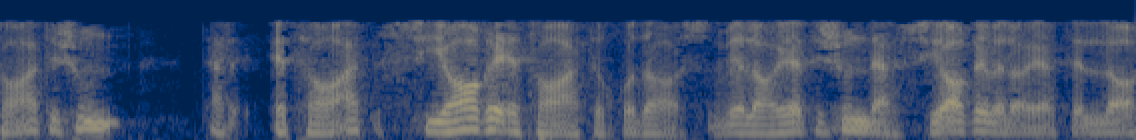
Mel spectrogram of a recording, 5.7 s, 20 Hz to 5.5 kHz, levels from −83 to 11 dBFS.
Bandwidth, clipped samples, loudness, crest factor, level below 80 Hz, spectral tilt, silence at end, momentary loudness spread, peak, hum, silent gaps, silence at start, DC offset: 3.9 kHz; under 0.1%; -29 LUFS; 22 dB; -58 dBFS; -9 dB/octave; 0 s; 11 LU; -8 dBFS; none; none; 0 s; under 0.1%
